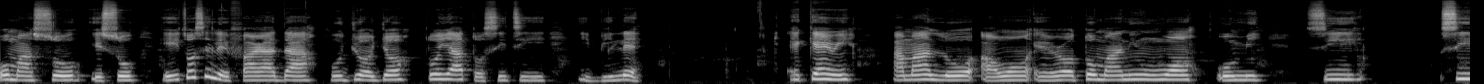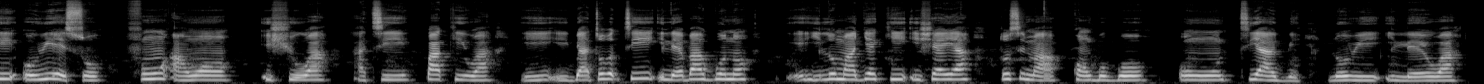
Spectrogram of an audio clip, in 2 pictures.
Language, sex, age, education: Yoruba, female, 15-29, primary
